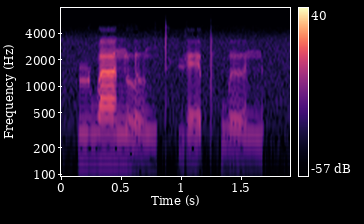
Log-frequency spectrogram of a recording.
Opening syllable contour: high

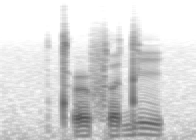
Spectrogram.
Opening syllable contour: low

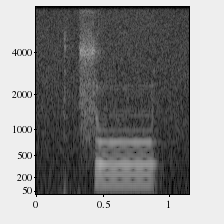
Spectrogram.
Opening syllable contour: high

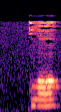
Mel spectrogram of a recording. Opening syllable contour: rising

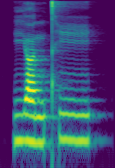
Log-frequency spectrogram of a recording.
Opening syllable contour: low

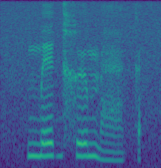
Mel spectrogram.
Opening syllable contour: high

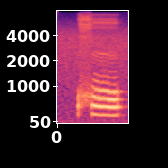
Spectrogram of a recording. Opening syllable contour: high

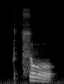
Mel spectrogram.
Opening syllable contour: falling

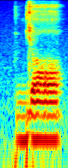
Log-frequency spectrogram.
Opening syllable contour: low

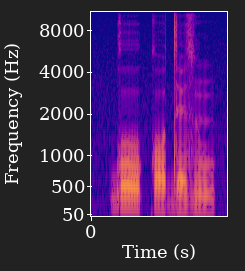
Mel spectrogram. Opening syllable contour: high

